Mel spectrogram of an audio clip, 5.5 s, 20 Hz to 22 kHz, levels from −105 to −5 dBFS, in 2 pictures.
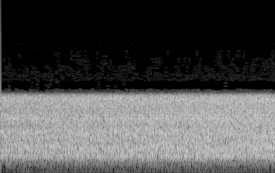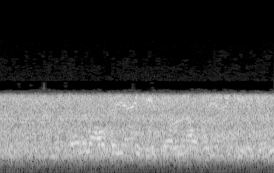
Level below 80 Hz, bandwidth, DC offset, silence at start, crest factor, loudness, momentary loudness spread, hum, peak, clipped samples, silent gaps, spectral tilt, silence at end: -74 dBFS; 3.2 kHz; under 0.1%; 0 s; 16 dB; -19 LUFS; 5 LU; none; -6 dBFS; under 0.1%; none; -7.5 dB/octave; 0 s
